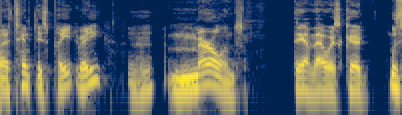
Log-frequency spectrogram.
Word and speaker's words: Maryland: been pronouncing Maryland incorrectly for years it is pronounced thing I'm going to attempt this Pete ready Maryland damn that was good was that good yeah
